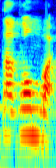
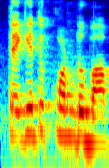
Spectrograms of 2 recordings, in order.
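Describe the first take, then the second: First: The phrase is said in a short, contracted form. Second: The phrase is said in its full, uncontracted form. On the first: This is the everyday spoken form. "ये तगोंबा spoken version में हो गया" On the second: This is the bookish written form. "किताब version में पढ़ने लिखने का शैली में"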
